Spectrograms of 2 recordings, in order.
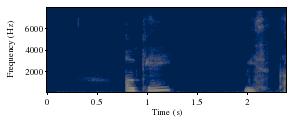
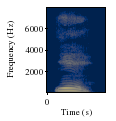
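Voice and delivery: "ye" short and loud, dropping; falling tone; 7 dB louder than usual. Shown as a demonstration. Teacher's third tone example, "ye" falling. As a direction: punch "ye" downward. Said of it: "The third tone is a falling tone".

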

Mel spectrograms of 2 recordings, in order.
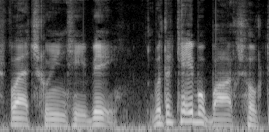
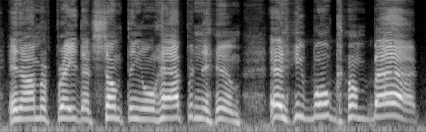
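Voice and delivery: much higher, louder, rising to a frantic cry; sarcastic yell; 11 semitones higher, 5 dB louder than usual. A narrator's reading. Scared girlfriend yelling at her boyfriend going back, sarcastic yell. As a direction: yell it out, building to fear at the end. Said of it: "yelled sarcastically".

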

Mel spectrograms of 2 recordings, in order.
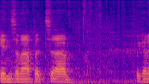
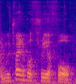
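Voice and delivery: normal talking voice

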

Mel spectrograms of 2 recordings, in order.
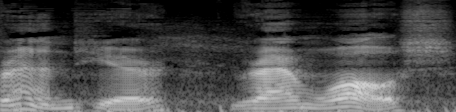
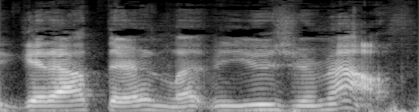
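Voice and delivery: loud, raised retold order from God; loud retold command; 6 semitones higher, 9 dB louder than usual. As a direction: call it out like a summons. God sending anyone out to preach.

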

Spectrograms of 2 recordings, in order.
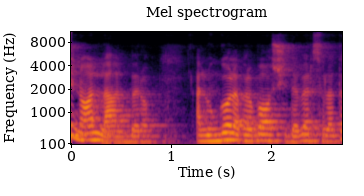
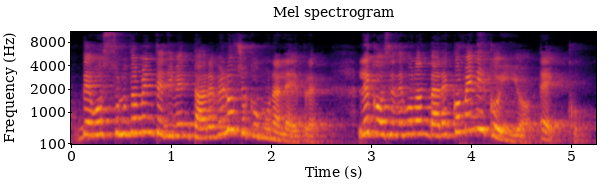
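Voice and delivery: much higher, louder stubborn turtle; sulky insistence; 12 semitones higher, 7 dB louder than usual. Acted. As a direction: stamp your foot on every word. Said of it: "tornò in classe imbronciata". (tartaruga imbronciata e testarda)

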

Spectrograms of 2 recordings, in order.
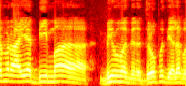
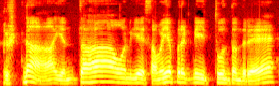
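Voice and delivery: normal talking voice

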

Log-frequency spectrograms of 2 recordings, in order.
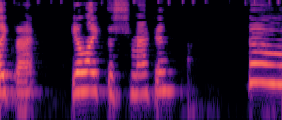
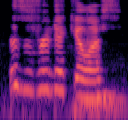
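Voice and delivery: ordinary delivery

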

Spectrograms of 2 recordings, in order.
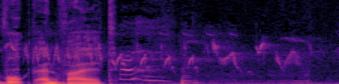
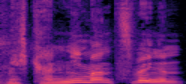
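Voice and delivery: defiant cry; 8 semitones higher than usual. Acted. Defiant refusal.

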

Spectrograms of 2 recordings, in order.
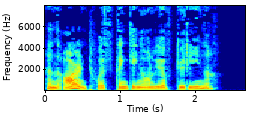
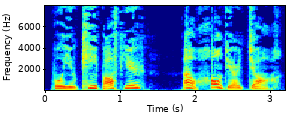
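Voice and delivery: angry yell; 6 dB louder than usual. Acted. Fishermen quarrelling in boats.

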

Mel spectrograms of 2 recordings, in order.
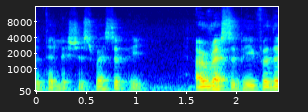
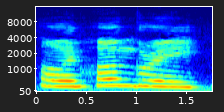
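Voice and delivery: much higher, louder, slow howl; 7 dB louder, much slower than usual. Acted. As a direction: howl for food. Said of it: "howled Horace".

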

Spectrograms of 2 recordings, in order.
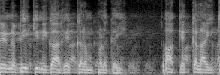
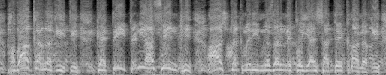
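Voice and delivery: loud, high impassioned sermon chant; full-force preaching; 12 semitones higher, 6 dB louder than usual. Acted. (पूरे जोश में ऊँचा उपदेशी स्वर)

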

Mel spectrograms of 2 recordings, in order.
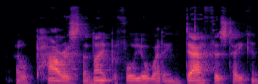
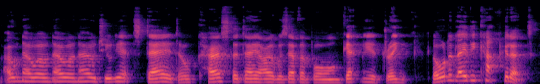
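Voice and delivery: high-pitched mock panic; panicked lament; 6 semitones higher, 4 dB louder than usual. Nurse crying that Juliet's dead, acted panic. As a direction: paraphrase the wailing in a raised, distressed voice.

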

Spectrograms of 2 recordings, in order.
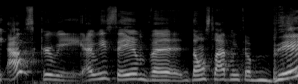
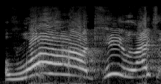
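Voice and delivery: excited call; 6 semitones higher, 6 dB louder, much slower than usual. Real, not acted. Pointing out the meter.

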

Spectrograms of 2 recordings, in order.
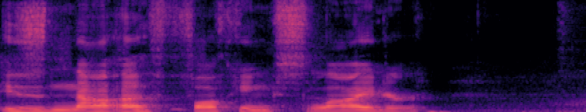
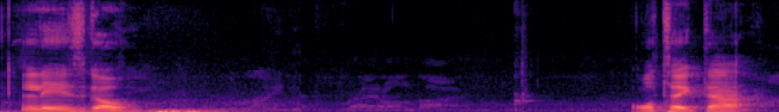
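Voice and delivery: usual speaking voice

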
